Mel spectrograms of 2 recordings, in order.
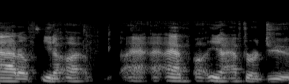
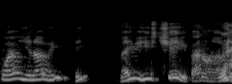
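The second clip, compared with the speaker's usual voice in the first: inner thoughts; 6 semitones higher, 8 dB quieter than usual. Retold or imitated. Private thought while drinking.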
